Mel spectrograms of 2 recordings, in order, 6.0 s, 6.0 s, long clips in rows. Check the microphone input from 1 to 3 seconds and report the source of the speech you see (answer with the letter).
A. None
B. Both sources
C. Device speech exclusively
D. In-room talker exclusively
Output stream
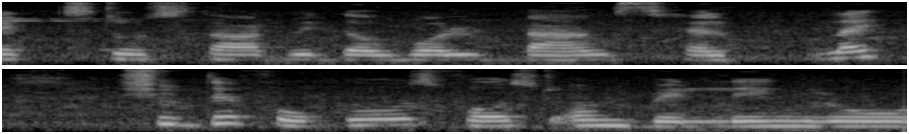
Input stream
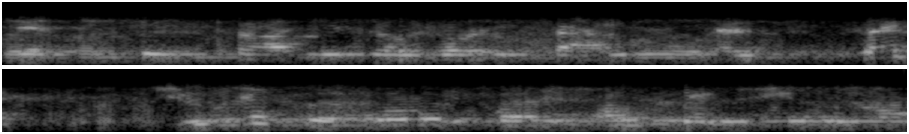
B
